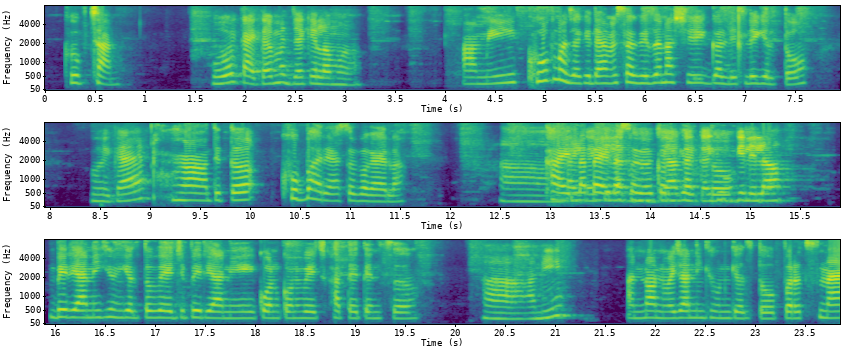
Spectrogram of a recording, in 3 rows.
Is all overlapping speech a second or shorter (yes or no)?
no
